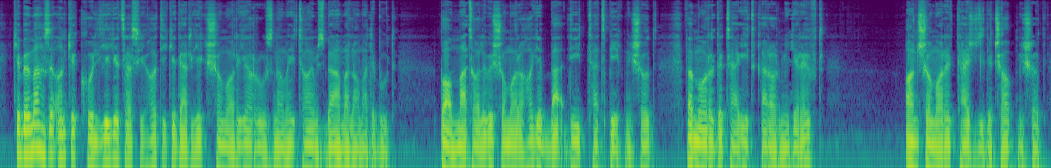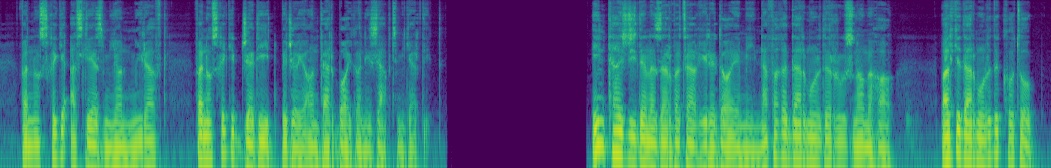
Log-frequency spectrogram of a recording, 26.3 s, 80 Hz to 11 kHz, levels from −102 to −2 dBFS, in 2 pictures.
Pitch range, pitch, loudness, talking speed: 75-100 Hz, 85 Hz, -22 LUFS, 160 wpm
